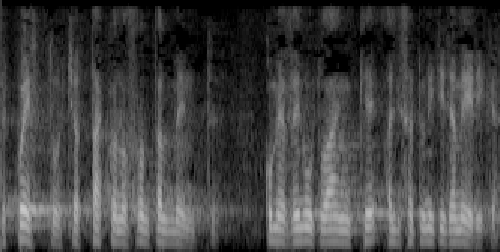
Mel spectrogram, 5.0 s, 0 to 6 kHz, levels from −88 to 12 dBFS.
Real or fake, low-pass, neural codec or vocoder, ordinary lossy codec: real; 5.4 kHz; none; MP3, 48 kbps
